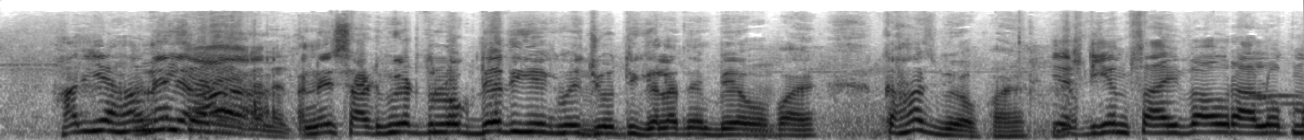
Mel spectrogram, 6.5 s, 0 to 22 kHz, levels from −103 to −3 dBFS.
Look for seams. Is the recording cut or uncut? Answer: cut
